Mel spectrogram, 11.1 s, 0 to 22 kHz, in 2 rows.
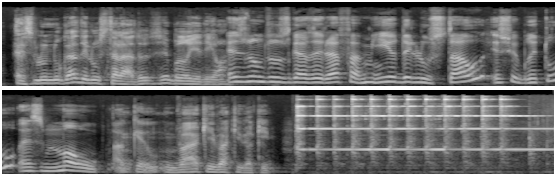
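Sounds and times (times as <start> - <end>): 
speech: 0.2 - 8.5
bell ringing: 8.5 - 11.0.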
